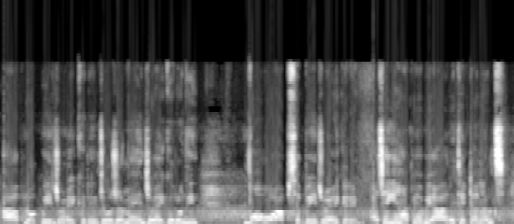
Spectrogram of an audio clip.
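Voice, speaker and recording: Hoarse Pakistani woman vlogger, chatty voice-over. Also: high-pitched, normal speed, background noise. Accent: Pakistani Urdu. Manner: chatty, repeats phrases for emphasis. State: hoarse sore throat. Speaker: travel vlogger. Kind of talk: voice-over narration of a road trip.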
